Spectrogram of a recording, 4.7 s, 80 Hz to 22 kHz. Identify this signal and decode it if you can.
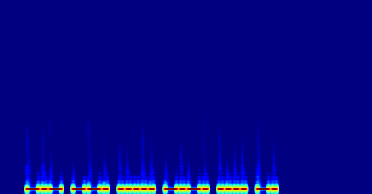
Morse code, heard as a keyed tone, about 25 wpm, 700 Hz. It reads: KG5CHN
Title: USA Call Signs - 6 Characters - Repeated 3x - 25wpm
